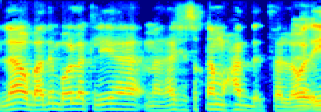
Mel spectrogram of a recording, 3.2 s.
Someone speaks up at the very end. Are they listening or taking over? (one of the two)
taking over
